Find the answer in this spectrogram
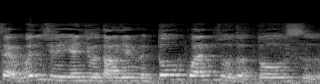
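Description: There is audible room echo and light background noise as a man speaks at a very slow pace. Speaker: professor. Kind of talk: moderating a lecture. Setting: stage with audience. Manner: halting. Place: hall.

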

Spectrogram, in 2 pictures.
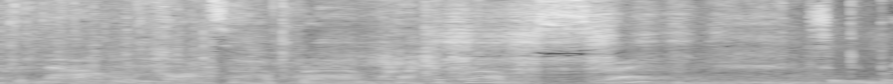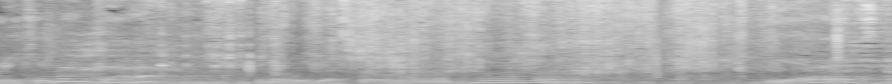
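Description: Over loud background noise, the speech moves at a fairly slow pace with long, frequent pauses. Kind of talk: casual recipe demonstration. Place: kitchen.

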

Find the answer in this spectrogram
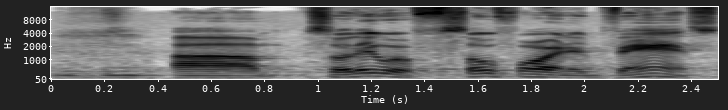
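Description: A man speaks while noticeable background noise carries on behind him. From Miami, Florida, US. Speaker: author and alternative history researcher; interview guest. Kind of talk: interview. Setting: at a conference.

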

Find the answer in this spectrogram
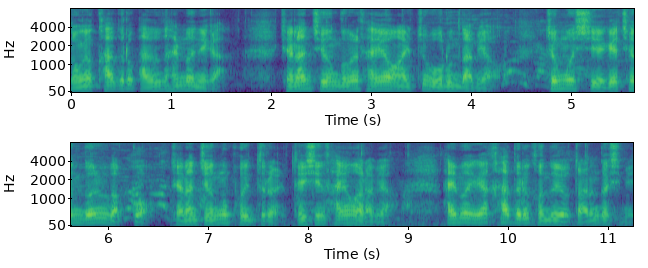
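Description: A man speaks at a moderate pace with a fairly high pitch and ordinary pitch variation. Noticeable background noise runs behind him. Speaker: news reporter. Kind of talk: TV news report narration.

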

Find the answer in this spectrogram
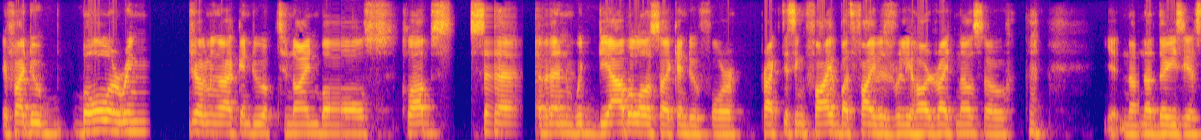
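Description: With a Finnish accent, a man speaks fairly slowly at a fairly high pitch in a monotone, flat intonation. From Finland. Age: 20s. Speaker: circus juggler. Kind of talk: interview. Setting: video call. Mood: friendly, relaxed. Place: empty room. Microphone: video call.

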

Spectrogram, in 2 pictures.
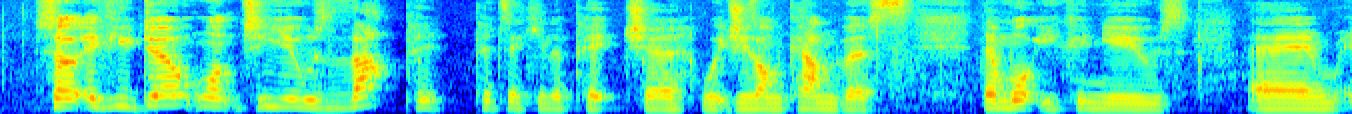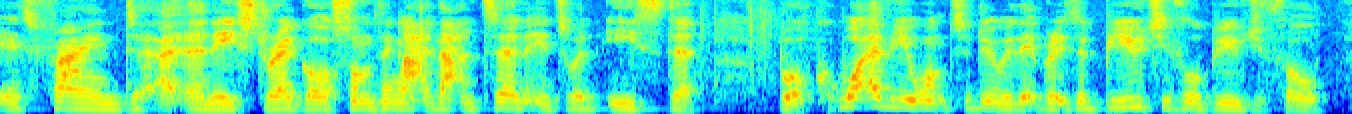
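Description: With an ordinary speaking voice, a woman talks fairly quickly at a fairly low pitch, her pitch varying in an ordinary way. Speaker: craft seller. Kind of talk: tutorial. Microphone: camera far.

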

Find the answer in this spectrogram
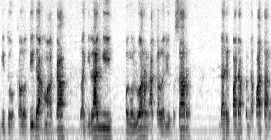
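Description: A man speaks at a fairly quick pace. His intonation stays fairly even. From South Sulawesi, Indonesia. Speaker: legislative watchdog activist; webinar panelist. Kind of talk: webinar presentation; panel talk. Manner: halting, many fillers. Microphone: earbuds.

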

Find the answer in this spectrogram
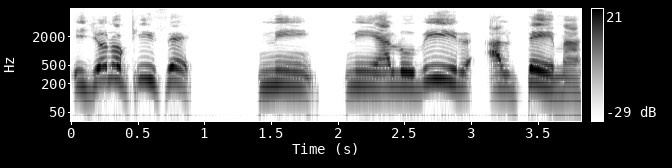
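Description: Against a quiet background with a dry sound and no echo, a man speaks at a high pitch with lively intonation. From Dominican Republic. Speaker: detective and media commentator; political commentator, host. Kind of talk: interview. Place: studio. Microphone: studio mic.

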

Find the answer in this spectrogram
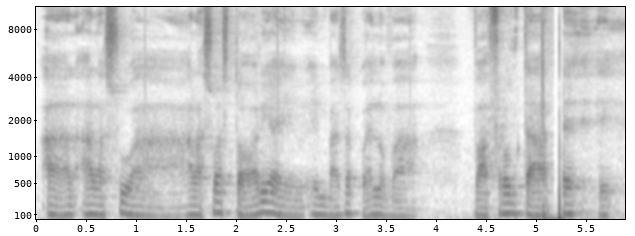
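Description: A man talks at a fairly slow pace with fairly even intonation and big swings in loudness. There is audible room echo and light background noise. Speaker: family doctor. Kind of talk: interview answer. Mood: calm, reflective. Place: office. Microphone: lapel.

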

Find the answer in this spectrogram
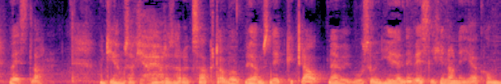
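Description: The speech moves at a fairly quick pace with lively intonation. Noticeable background noise is present. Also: woman. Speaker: buddhist nun and meditation teacher. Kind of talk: interview.

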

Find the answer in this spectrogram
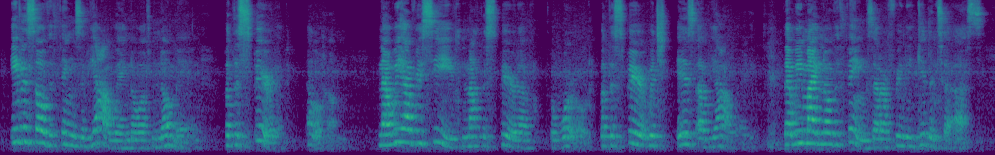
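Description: A woman's voice with audible room echo over light background noise. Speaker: scripture reader. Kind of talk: scripture reading. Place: church.

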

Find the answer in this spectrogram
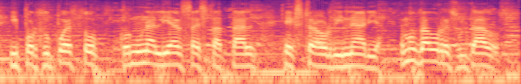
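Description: A man speaks with ordinary pitch variation in a dry sound with no echo, with clear music in the background. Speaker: candidate. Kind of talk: interview answer. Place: open country. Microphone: handheld.

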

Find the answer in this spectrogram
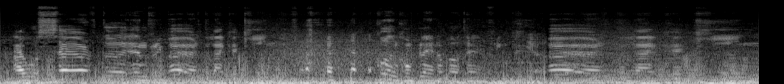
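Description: A man speaking at a fairly slow pace, with long, frequent pauses and music in the background. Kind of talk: casual vlog chat. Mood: cheerful, a bit wistful. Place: car. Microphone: phone near.

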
